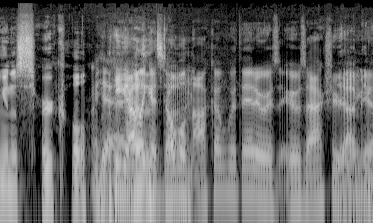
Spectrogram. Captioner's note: laughs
